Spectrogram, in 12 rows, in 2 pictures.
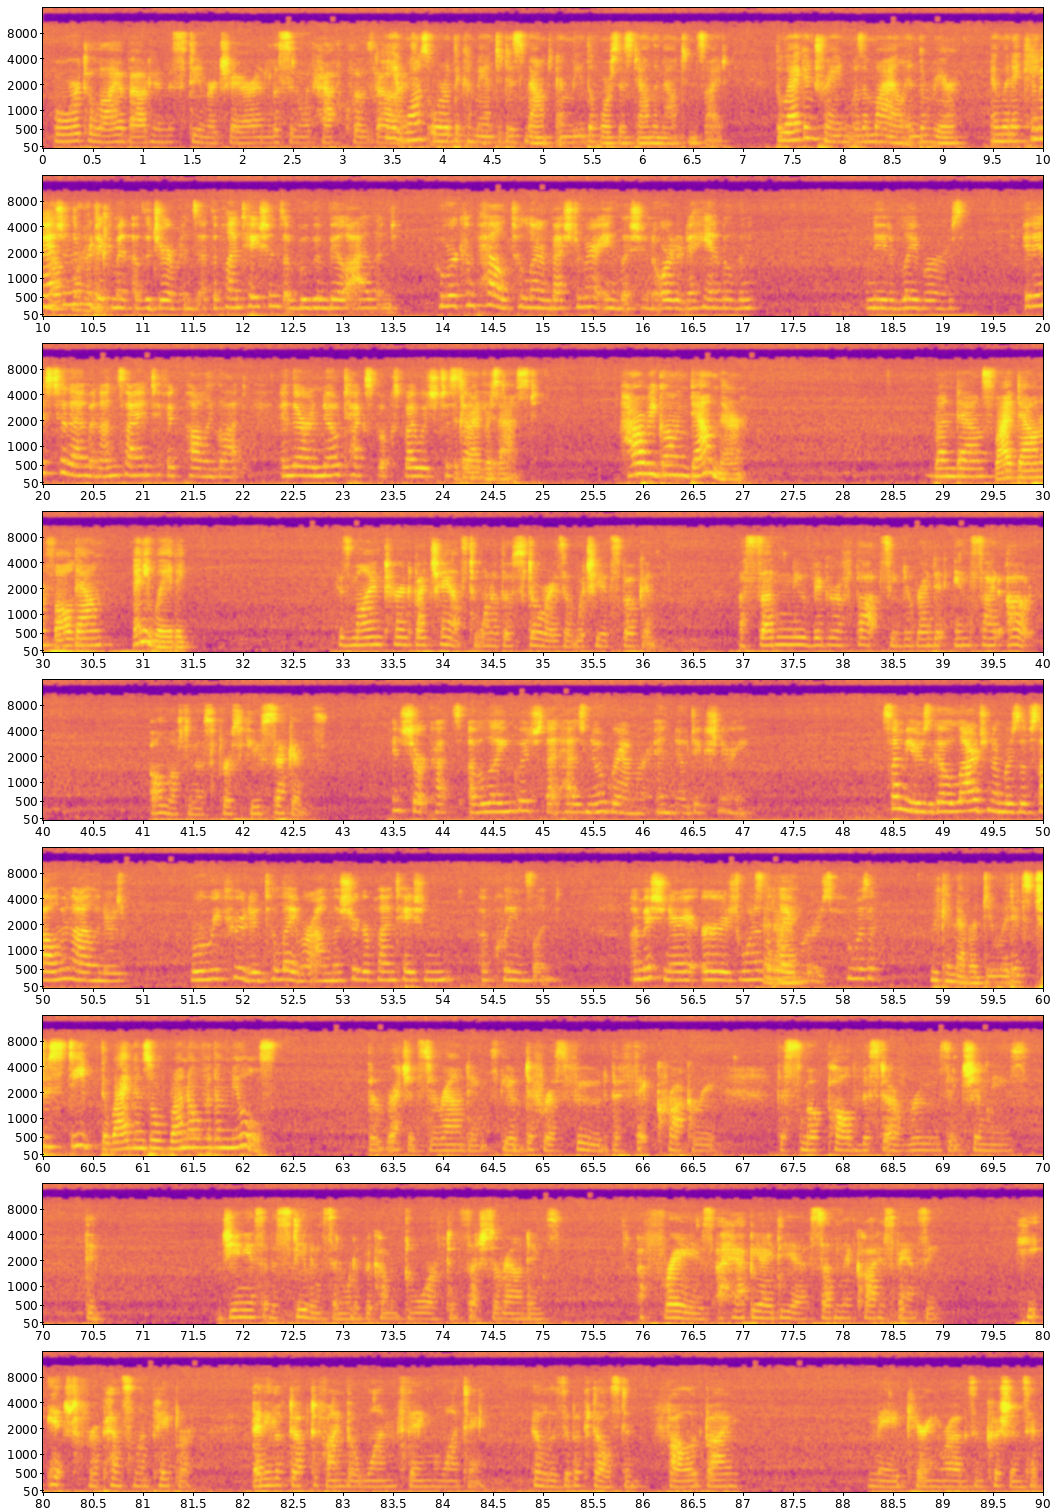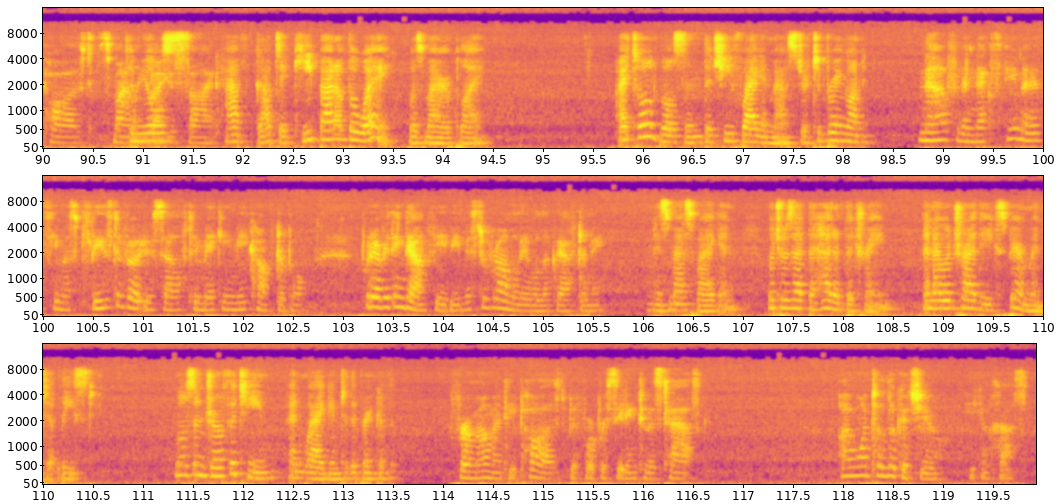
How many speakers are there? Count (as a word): three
